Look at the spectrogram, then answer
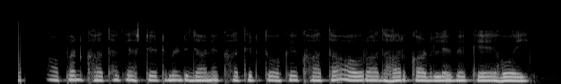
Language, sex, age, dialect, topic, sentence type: Magahi, male, 41-45, Western, banking, question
